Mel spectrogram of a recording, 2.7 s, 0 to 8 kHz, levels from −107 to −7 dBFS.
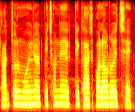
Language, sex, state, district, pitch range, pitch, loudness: Bengali, male, West Bengal, Cooch Behar, 130-145 Hz, 140 Hz, -19 LUFS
